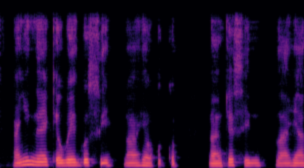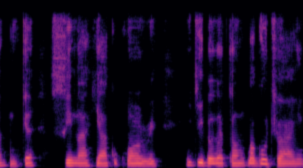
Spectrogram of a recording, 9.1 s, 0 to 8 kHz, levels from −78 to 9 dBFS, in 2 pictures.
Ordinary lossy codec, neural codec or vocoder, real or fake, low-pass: none; codec, 44.1 kHz, 2.6 kbps, SNAC; fake; 7.2 kHz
